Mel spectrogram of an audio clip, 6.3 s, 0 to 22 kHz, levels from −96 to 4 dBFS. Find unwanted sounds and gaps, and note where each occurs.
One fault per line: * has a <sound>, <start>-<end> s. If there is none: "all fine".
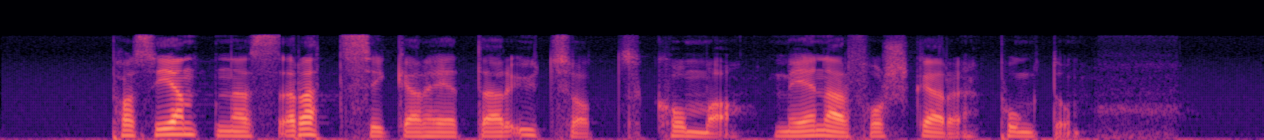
all fine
